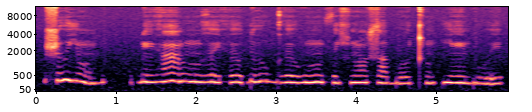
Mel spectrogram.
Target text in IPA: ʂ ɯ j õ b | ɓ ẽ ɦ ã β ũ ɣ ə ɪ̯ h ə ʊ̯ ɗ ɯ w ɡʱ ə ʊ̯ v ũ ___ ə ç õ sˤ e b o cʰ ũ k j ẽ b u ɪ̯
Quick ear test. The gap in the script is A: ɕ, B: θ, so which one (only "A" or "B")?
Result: B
